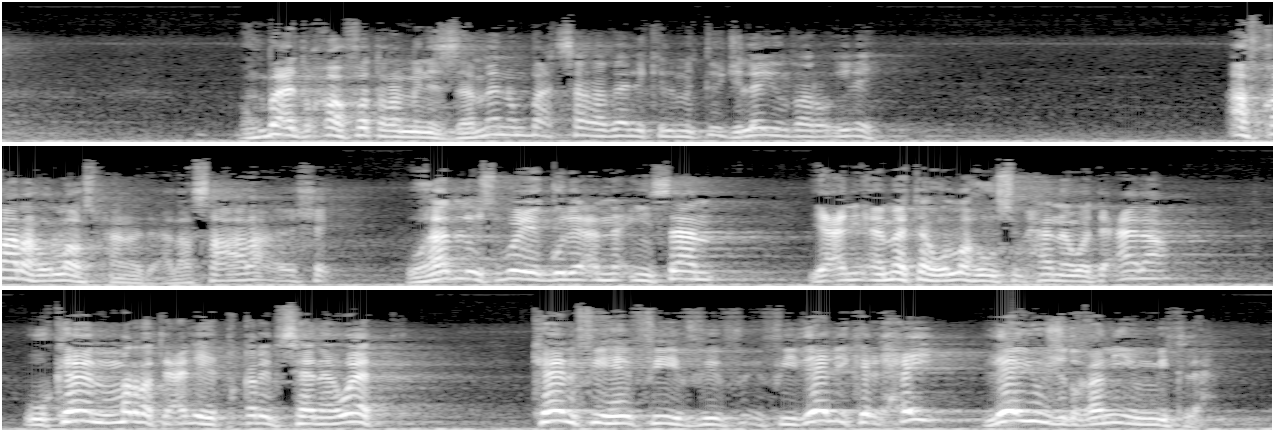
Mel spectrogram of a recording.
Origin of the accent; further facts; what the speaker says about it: Algeria; يقول أنه كان مرة هنا عندنا في الجزائر هكذا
